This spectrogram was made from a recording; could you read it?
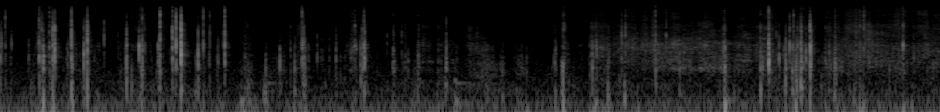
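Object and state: Cardboard chocolate box with plastic window.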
